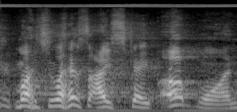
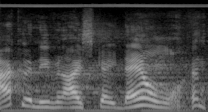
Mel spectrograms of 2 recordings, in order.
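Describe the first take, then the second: First: "up" stretched out slowly for contrast; slow down and lean on "up"; stress on up. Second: "down" punched against the idea of going up; stress on down. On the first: Preacher topping his own example, stress on "up". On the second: Preacher contrasting down with up, stress on "down". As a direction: lean on the word "down". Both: Real, not acted.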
